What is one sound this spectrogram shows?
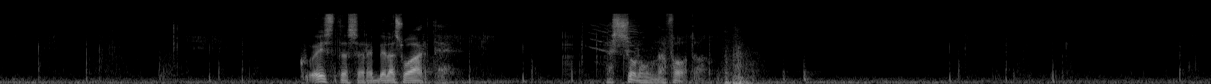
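Footsteps fall slowly on a hard floor.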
